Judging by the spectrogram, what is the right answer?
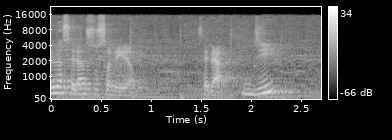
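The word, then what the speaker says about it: じ: Bueno, shi con tenten también será irregular y su pronunciación será ji.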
